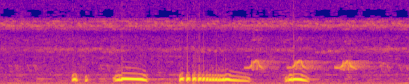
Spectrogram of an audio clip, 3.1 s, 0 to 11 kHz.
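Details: Spotted dove cooing in the 'lambung kuk 1' style with a 'ngeruk' voice, used as a lure to get silent doves calling: short soft notes, a smooth coo, then a longer rolling, falling coo and a final coo, with faint high chirps behind.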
